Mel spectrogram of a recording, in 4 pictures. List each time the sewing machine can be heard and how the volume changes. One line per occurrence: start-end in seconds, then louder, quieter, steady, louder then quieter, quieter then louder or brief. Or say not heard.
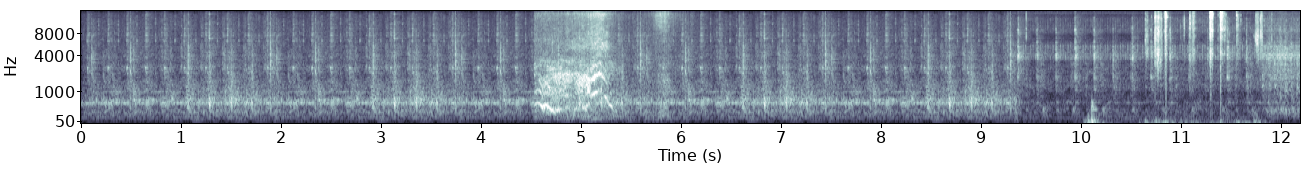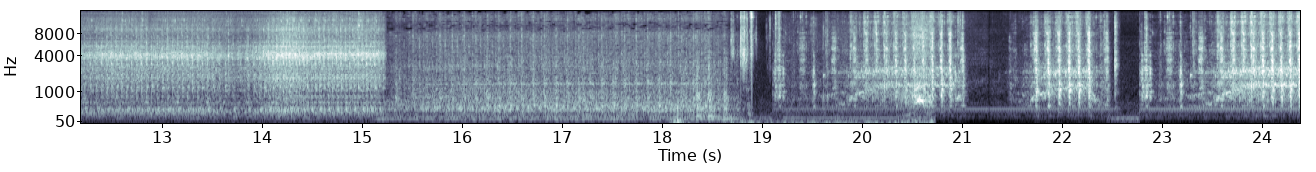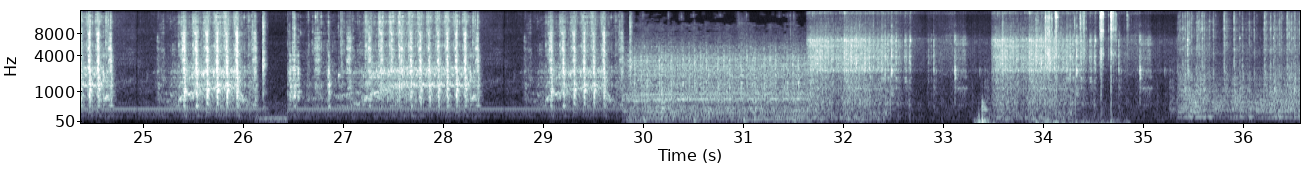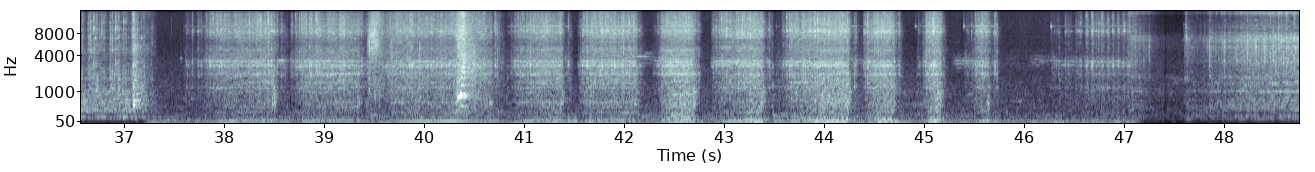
0.0-48.7 louder then quieter.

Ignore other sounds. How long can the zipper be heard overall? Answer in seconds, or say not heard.
4 s.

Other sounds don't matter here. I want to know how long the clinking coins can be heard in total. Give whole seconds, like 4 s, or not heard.
5 s.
